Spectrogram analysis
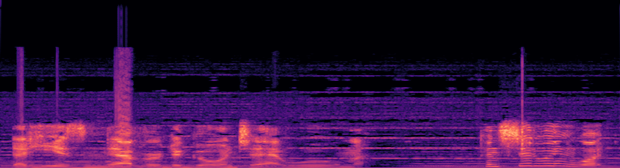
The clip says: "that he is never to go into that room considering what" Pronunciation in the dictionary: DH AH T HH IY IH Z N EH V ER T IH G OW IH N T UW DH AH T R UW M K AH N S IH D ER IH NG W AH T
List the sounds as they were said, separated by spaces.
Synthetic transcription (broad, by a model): DH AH T HH IY IH Z N EH V ER T IH G OW IH N T UW DH AH T W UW M K AH N S IH D ER IH NG W AH T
